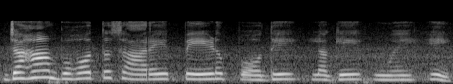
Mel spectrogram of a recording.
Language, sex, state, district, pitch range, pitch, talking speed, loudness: Hindi, female, Madhya Pradesh, Dhar, 225-260 Hz, 240 Hz, 105 wpm, -17 LUFS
